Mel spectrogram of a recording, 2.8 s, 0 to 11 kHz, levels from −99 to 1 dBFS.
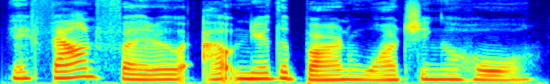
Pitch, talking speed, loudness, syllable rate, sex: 210 Hz, 220 wpm, -18 LUFS, 4.8 syllables/s, female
